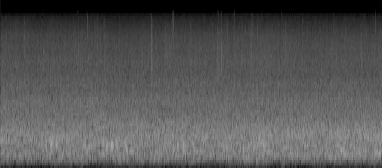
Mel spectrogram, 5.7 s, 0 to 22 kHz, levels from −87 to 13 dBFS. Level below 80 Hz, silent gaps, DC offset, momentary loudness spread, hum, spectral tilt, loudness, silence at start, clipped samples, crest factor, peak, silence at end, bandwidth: -74 dBFS; none; under 0.1%; 1 LU; none; -3 dB/octave; -30 LUFS; 0 s; under 0.1%; 16 dB; -16 dBFS; 0 s; 16.5 kHz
